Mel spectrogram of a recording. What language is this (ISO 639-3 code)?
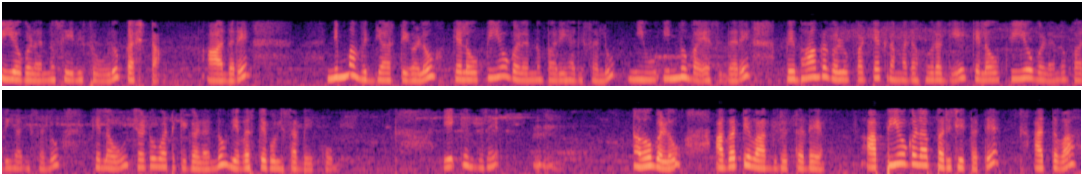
kan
